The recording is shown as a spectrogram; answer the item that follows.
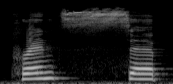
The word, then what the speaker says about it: principal: We are focusing on saying prince, sip, and pull. Prince, sip, and pull. And then when you blend those words together, when we do linking with words, you don't have to say the last sound and the first sound twice. You can say them once. So when you put it together quickly, it's going to sound like principal, principal, principal, principal, principal, principal.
